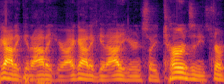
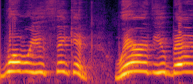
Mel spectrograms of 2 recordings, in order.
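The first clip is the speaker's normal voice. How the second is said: put-on very high, loud, furious scolding yell; 5 dB louder than usual. Retelling a grandfather about to scold his grandson: imitating an angry scolding yell. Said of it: "getting ready to chew him out, really yell at him".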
